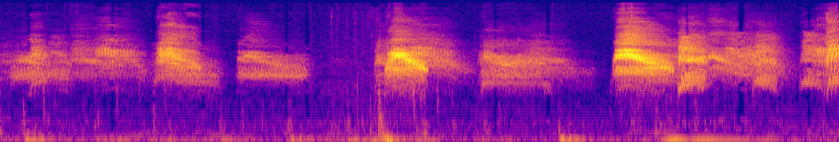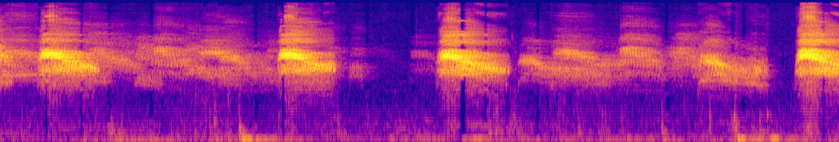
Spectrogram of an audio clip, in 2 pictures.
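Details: European starlings at a custom-built UK feeder where adults feed fledglings. A steady run of loud, scratchy, buzzy squawks repeats irregularly, roughly one or two each second, several ending in sharper accents.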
